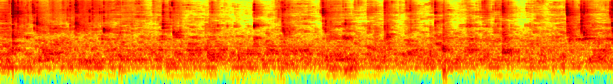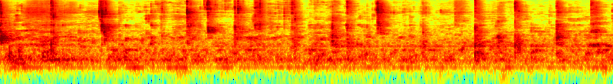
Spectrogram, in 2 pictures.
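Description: Close-miked mukbang eating sounds: wet chewing and mouth smacks, heard as many irregular sharp clicks.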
